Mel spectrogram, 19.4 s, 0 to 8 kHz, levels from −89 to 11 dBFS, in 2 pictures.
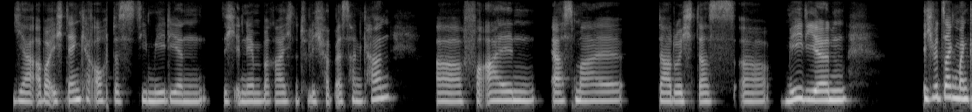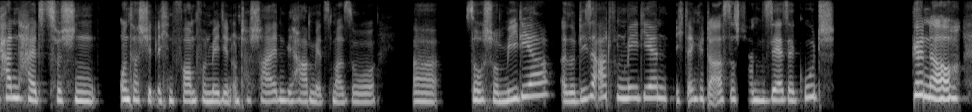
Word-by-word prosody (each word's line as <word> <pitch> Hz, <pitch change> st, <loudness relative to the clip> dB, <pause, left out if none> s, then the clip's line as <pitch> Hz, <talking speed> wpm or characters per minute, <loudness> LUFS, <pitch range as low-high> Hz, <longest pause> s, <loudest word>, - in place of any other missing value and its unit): ja 195 Hz, -1 st, -3 dB
aber 190 Hz, -1 st, -3 dB
ich 195 Hz, 0 st, -4 dB
denke 225 Hz, +2 st, -1 dB
auch, 200 Hz, 0 st, -4 dB
dass 200 Hz, -1 st, -5 dB
die 205 Hz, -, -5 dB
Medien 195 Hz, +2 st, -2 dB
sich 195 Hz, 0 st, -8 dB
in 195 Hz, -, -3 dB
dem 190 Hz, 0 st, -1 dB
Bereich 190 Hz, +1 st, -6 dB
natürlich 190 Hz, 0 st, -9 dB
verbessern 195 Hz, 0 st, -5 dB
kann, 250 Hz, +7 st, -2 dB, 0.4 s
äh, 195 Hz, 0 st, -2 dB
vor -, -, -8 dB
allem 205 Hz, +1 st, +1 dB
erstmal 200 Hz, 0 st, -2 dB, 0.3 s
dadurch, 195 Hz, -1 st, -2 dB
dass, 190 Hz, 0 st, -5 dB
äh, 195 Hz, 0 st, -5 dB
Medien 220 Hz, +1 st, +4 dB, 0.7 s
ich 250 Hz, -, +5 dB
würde 280 Hz, -1 st, +1 dB
sagen, 285 Hz, -2 st, +6 dB
man 250 Hz, -1 st, +7 dB
kann 270 Hz, 0 st, +4 dB
halt 215 Hz, -2 st, +4 dB
zwischen 210 Hz, -1 st, +2 dB, 0.2 s
unterschiedlichen 215 Hz, -3 st, +2 dB
Formen 205 Hz, -1 st, -1 dB
von 205 Hz, -3 st, -1 dB
Medien 195 Hz, 0 st, +1 dB
unterscheiden. 205 Hz, +1 st, -2 dB
Wir 200 Hz, +1 st, -4 dB
haben 190 Hz, 0 st, -2 dB
jetzt 175 Hz, +5 st, -9 dB
mal 175 Hz, -2 st, -3 dB
so, 180 Hz, -2 st, -6 dB, 0.4 s
äh, 190 Hz, -2 st, -2 dB, 0.3 s
Social 215 Hz, -2 st, +1 dB
Media, 300 Hz, -, +3 dB
also, 195 Hz, -1 st, 0 dB
diese 245 Hz, +8 st, 0 dB
Art 295 Hz, -, -2 dB
von 270 Hz, -, +2 dB
Medien. 265 Hz, 0 st, +2 dB
Ich 210 Hz, -, -7 dB
denke, 245 Hz, +2 st, -1 dB
da 175 Hz, -2 st, -2 dB
ist 225 Hz, +3 st, -1 dB
das 235 Hz, -, 0 dB
schon 215 Hz, 0 st, +2 dB
sehr, 220 Hz, +1 st, +3 dB
sehr 215 Hz, -2 st, 0 dB
gut. 275 Hz, +6 st, -2 dB, 0.8 s
Genau, 265 Hz, -6 st, +8 dB
205 Hz, 180 wpm, -22 LUFS, 195-230 Hz, 0.8 s, Genau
